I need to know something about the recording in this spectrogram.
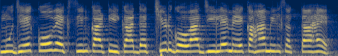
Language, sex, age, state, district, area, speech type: Hindi, female, 18-30, Uttar Pradesh, Mirzapur, rural, read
